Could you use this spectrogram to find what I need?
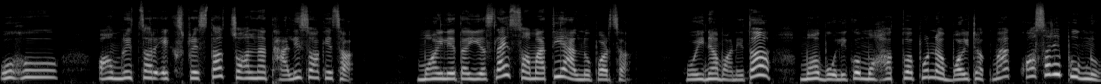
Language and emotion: Nepali, surprised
